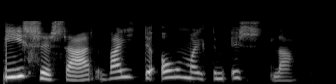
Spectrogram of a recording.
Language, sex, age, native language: Icelandic, female, 10, Icelandic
